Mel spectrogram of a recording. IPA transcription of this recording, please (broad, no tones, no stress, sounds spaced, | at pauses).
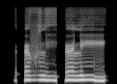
ʔ ɘ v l i̤ ʔ ɘ l i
